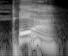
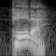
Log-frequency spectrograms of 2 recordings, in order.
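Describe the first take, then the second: First: The name is said with the T dropped. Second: The name is said with a clear T sound.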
